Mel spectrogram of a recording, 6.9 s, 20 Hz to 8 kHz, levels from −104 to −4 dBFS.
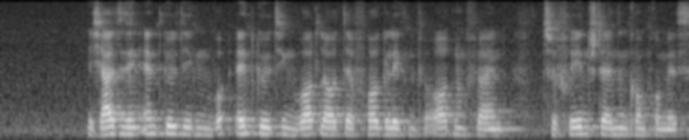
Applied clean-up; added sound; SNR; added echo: none; none; none; none.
